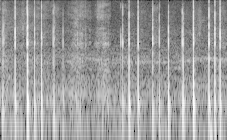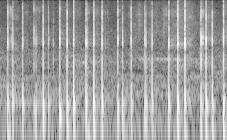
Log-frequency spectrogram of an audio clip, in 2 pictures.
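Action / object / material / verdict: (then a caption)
tap / paperback book with glossy paper cover / paper / none. Fingertips and nails tap and scratch the thin, glossy paper cover of a paperback children's songbook held in one hand. A rapid, irregular series of short, dry taps, each with a soft low thump and a bright click, runs over a faint papery scratching. Every tap stops almost instantly with no ring.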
